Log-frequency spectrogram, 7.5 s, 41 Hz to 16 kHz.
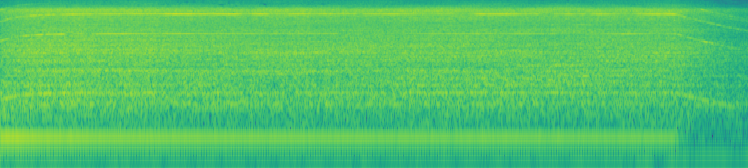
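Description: Built-in vacuum cleaner in a 2023 No Bo 19.1 toy hauler runs with a loud, steady whine and airy rush plus a constant low hum, holding unchanged for several seconds before the motor begins to wind down at the end.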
